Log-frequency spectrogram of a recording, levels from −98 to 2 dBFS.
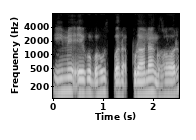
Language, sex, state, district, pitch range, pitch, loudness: Maithili, male, Bihar, Samastipur, 130-150 Hz, 140 Hz, -21 LUFS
